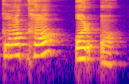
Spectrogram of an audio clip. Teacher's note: क ख और अ ये तीनों हमारे कंठे कहलाते हैं क्योंकि तीनों का उच्चारण कंठ से होता है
